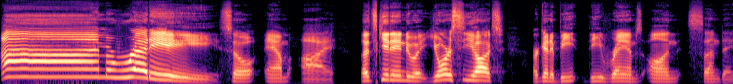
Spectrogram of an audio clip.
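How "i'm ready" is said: squeaky, high, bouncy cartoon voice, "I'm" stretched out. Host relaying the producer's answer on air: SpongeBob voice. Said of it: "in a SpongeBob voice".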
